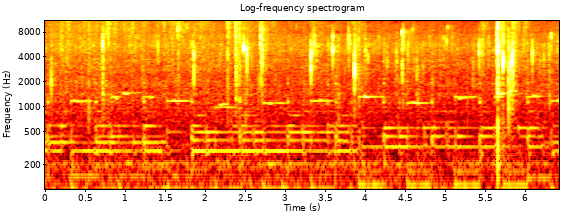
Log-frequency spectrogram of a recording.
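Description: Sardine-and-egg omelette frying in hot oil in a pan: a steady sizzle with scattered crackling pops, one louder pop near the end. Soft background music plays underneath.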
